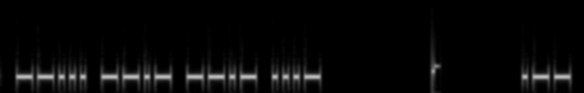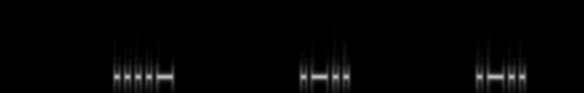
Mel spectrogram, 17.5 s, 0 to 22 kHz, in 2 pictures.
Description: Morse code, heard as a keyed tone, about 16 wpm, spaced as for 6 wpm, 700 Hz. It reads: 7QQV W4LL
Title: USA Call Signs - 5 Characters - 8x Character Spacing - 15wpm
